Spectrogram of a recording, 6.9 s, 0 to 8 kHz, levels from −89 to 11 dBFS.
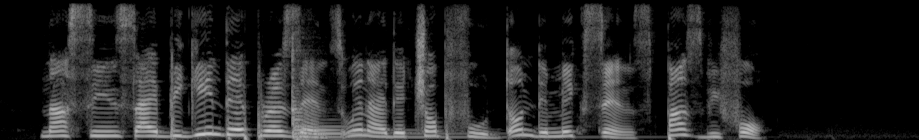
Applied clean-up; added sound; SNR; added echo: none; Bowed string instrument; 13 dB; none.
